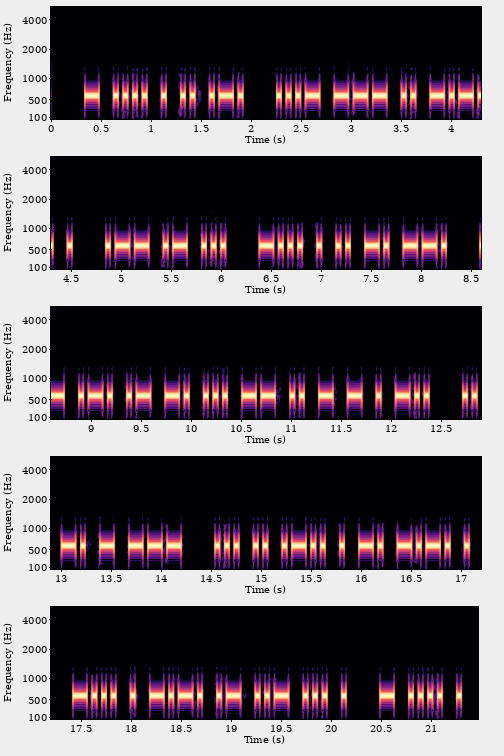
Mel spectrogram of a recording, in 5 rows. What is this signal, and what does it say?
Morse code, heard as a keyed tone, about 25 wpm, 600 Hz. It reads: THEIR VOICE WAS BEING TRANSMITTED INTO SILENCE BECAUSE THE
